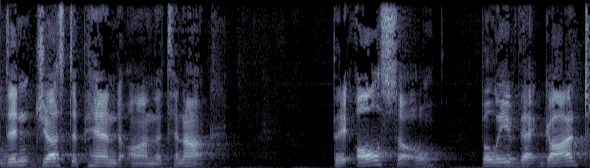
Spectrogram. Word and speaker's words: Tanakh: So we have the Old Testament in our Bibles, and in the Jewish Bible, it's called the Tanakh.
